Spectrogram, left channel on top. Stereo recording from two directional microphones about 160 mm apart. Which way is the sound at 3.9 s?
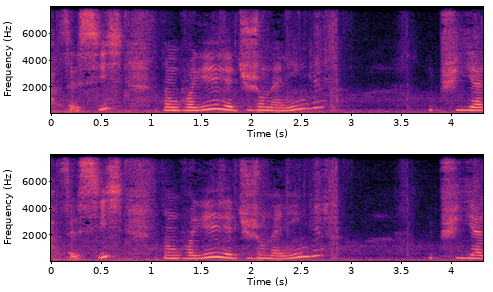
40° left (ahead or behind).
